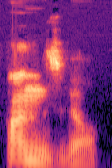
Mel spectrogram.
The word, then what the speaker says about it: Huntsville: It's pronounced Huntsville.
